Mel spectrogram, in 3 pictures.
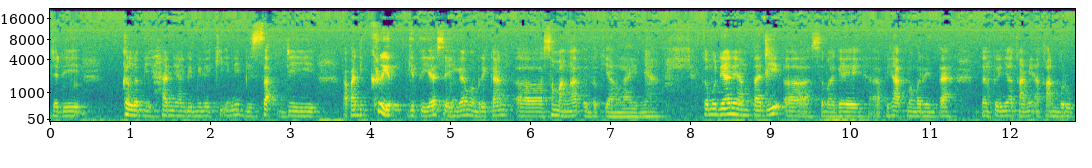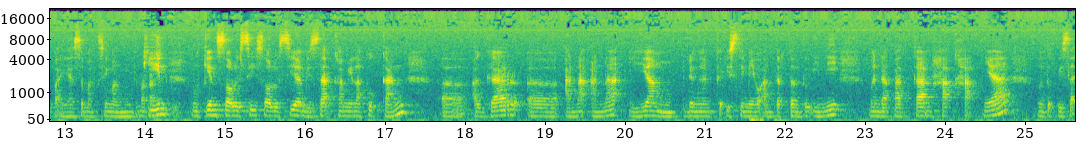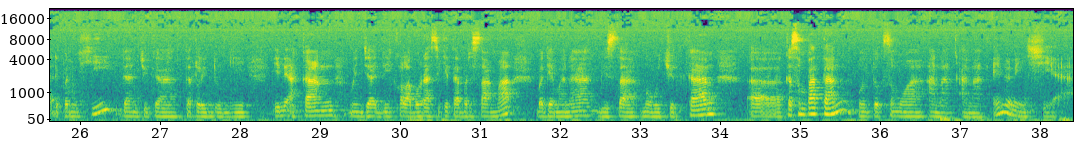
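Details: Adult speaker; normal speech.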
